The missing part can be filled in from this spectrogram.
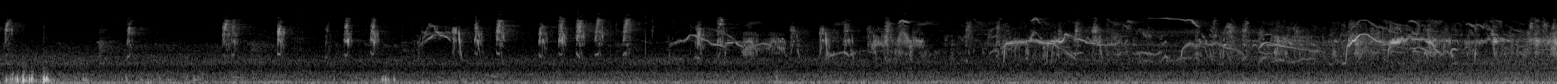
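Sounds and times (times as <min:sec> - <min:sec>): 
bird chirps: 0:00.0 - 0:01.5, 0:02.2 - 0:15.5
steady background noise: 0:00.0 - 0:15.5.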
